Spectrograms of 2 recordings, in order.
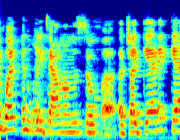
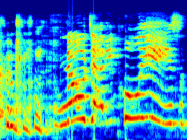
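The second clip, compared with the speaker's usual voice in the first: put-on high, drawn-out child's plea; hammed-up pleading kids; begging; 10 semitones higher, much slower than usual. A narrator's reading. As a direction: beg Daddy in a high whine. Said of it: "begged Betty and Billy".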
